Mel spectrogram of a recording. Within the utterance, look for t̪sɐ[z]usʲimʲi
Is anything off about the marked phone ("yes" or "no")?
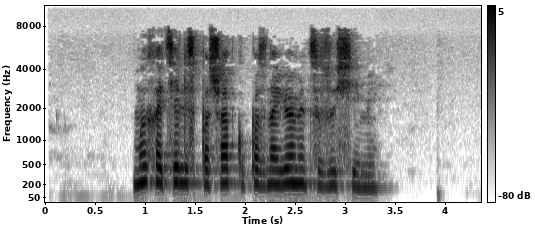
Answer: no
